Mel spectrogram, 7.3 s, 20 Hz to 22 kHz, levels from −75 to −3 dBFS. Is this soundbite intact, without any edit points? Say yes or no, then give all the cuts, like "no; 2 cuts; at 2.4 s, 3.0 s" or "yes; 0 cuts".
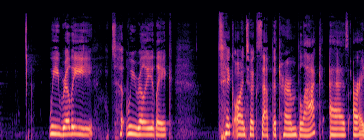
yes; 0 cuts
